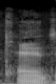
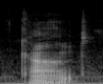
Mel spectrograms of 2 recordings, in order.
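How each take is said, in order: First: Can't is said in an American accent. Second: Can't is said in a non-American accent.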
